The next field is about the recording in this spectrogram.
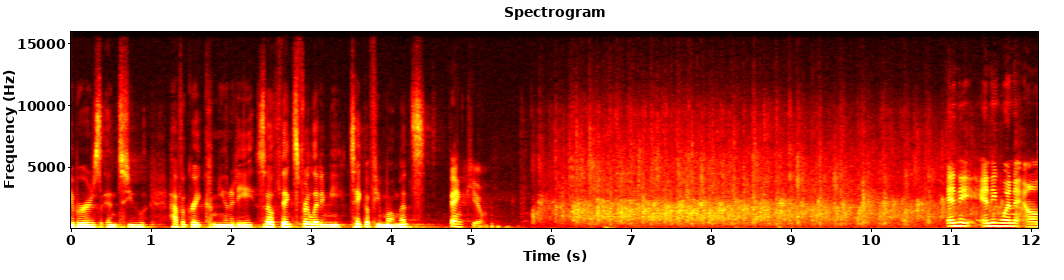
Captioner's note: applause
